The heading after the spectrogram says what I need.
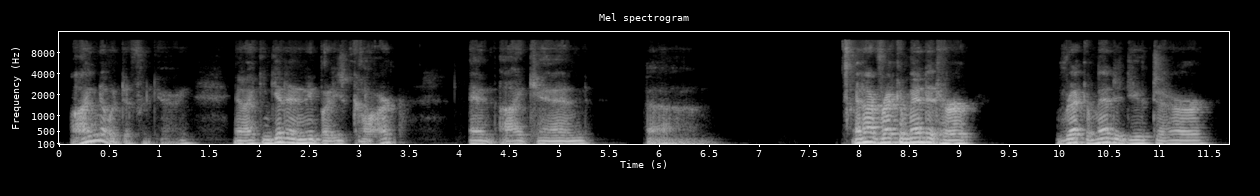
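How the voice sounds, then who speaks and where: A man with an American accent speaks in a somewhat breathy voice, leaving long, frequent pauses, with ordinary pitch variation and big swings in loudness. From US South. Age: 70s. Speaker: retired doctor, ex-smoker. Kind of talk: interview testimony. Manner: halting.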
